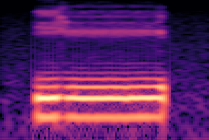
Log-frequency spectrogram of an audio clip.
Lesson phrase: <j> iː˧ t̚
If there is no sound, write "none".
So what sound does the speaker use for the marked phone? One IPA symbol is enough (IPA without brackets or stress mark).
j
